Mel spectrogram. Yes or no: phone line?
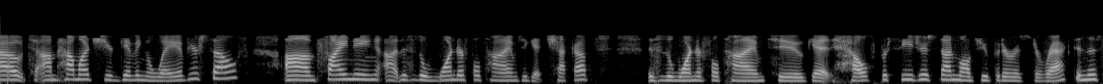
yes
